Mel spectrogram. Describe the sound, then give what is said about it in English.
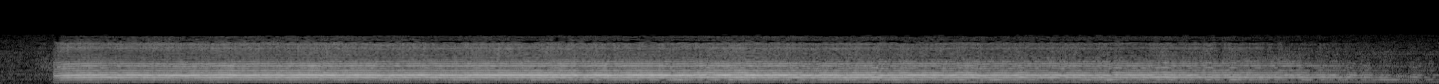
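A single long, steady closed-mouth hum on one low pitch, made on an exhale through the nose as a pranayama breathing exercise, sustained loudly for about fourteen seconds before slowly fading at the end. “Take a deep breath, and then as you exhale, but with the mouth closed, you make this sound.”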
